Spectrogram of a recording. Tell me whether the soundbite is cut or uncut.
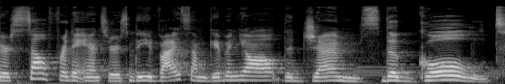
cut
